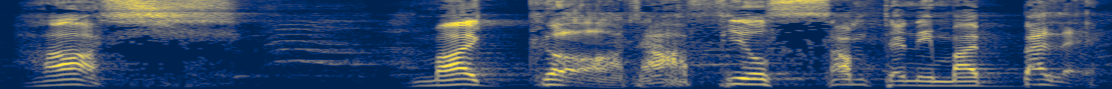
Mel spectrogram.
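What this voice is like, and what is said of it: Mock deep spiritual preacher voice. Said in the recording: “his voice is very, very deep... speak with a spiritual accent”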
